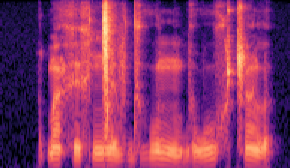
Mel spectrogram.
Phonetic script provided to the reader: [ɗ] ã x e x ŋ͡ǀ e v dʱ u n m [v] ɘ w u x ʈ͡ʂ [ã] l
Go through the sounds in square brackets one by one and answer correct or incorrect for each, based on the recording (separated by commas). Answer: incorrect, incorrect, incorrect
